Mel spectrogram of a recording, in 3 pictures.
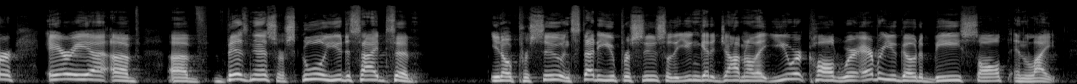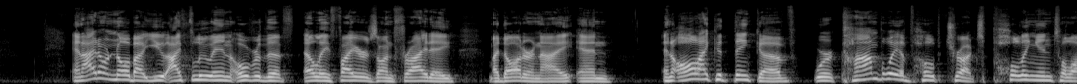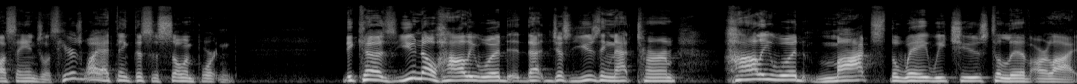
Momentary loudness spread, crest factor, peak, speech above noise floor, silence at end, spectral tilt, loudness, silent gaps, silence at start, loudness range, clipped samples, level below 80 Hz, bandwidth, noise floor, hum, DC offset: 6 LU; 18 dB; -2 dBFS; 43 dB; 0 s; -5 dB/octave; -19 LUFS; none; 0 s; 3 LU; under 0.1%; -68 dBFS; 16.5 kHz; -62 dBFS; none; under 0.1%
